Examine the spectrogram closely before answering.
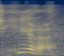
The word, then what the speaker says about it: Here: Afrikaans and in Afrikaans the word for God is Hira which is spelled h-e-r-e in English that's here and in Islam they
